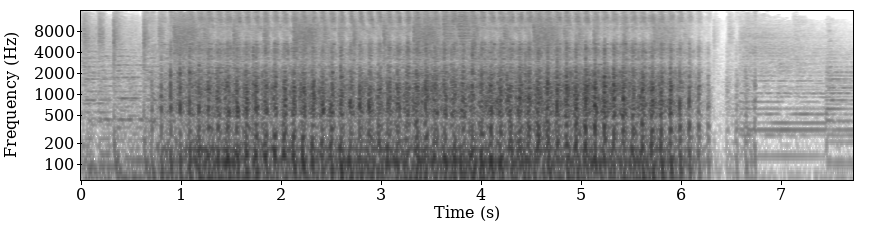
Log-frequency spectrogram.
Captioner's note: sound of helicopter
